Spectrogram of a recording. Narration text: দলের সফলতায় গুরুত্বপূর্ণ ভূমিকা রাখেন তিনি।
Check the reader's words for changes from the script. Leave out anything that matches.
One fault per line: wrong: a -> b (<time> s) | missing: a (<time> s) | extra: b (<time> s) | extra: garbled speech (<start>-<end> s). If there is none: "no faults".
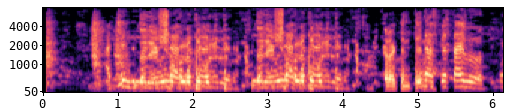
extra: দলের সফলতায় গুরুত্বপূর্ণ (2.8 s)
